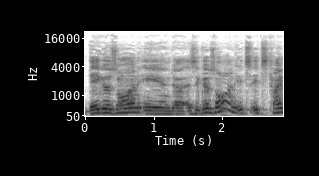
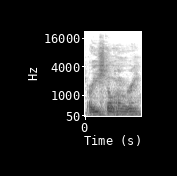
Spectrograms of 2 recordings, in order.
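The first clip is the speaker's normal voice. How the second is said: very soft, tender question; hushed motherly care; gentle mom; 3 semitones lower, 13 dB quieter than usual. Acted. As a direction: check on a hurt child quietly. Mom gently checking on upset son.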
